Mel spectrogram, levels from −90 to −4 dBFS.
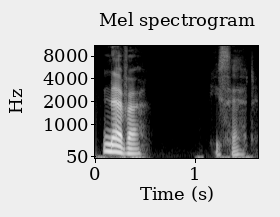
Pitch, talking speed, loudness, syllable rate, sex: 150 Hz, 110 wpm, -18 LUFS, 4.3 syllables/s, female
